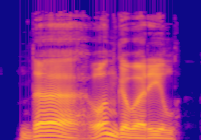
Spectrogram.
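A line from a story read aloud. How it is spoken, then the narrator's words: Sigh. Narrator (Russian): вздохнул Бенвенуто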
